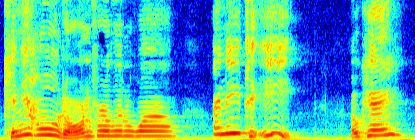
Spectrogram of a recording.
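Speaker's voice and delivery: mocking predator. Re-quoting predator higher.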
